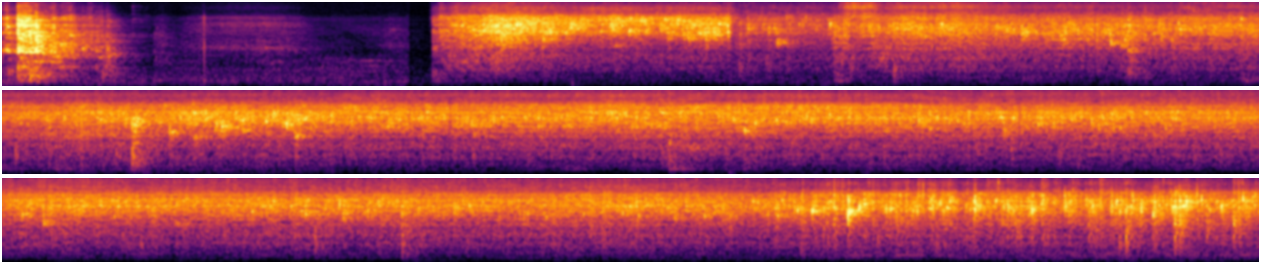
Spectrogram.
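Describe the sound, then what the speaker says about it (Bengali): Fish fry in hot mustard oil in a kadai over a gas flame, a steady loud sizzle that runs on after a brief quiet start, with occasional clinks and stirring noises. "তেল গরম হয়ে গেছে, মাছগুলো একটা একটা করে দিয়ে দেবো।"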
